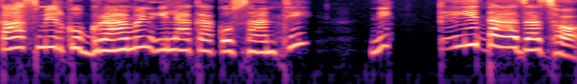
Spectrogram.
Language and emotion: Nepali, happy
